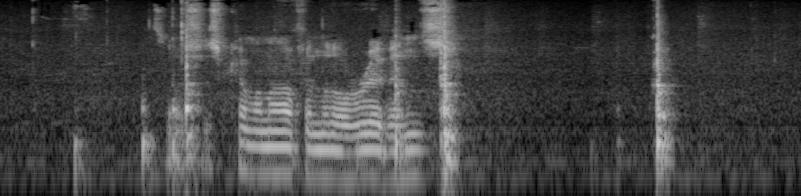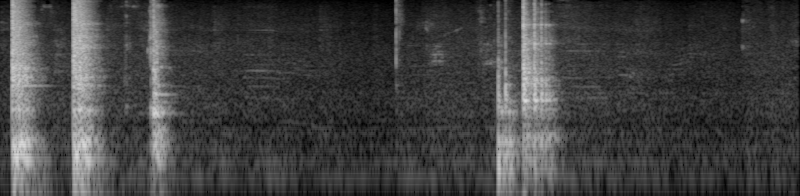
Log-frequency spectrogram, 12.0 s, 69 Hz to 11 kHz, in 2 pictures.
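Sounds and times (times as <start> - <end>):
mallet striking chisel: 6.1 - 7.4.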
